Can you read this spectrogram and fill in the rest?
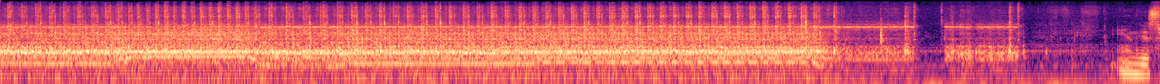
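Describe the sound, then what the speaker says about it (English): A sewing machine stitches a quilt block along a drawn line, its motor running loud and steady for about eight seconds before stopping, followed by brief handling sounds. "line up my presser foot along that line, and just go ahead and stitch on both sides of"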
